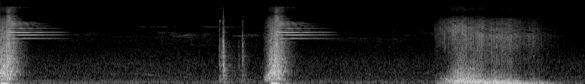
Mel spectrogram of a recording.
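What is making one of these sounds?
Metal blades clash in a fight.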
